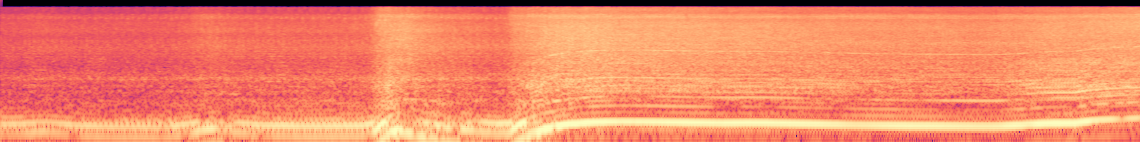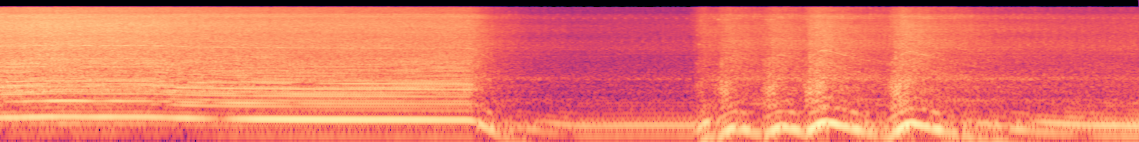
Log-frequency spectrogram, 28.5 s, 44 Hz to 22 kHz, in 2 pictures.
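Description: Freshly built 1914cc VW air-cooled flat-four with dual 44 IDF Weber carburetors idling, then revved up and held at a steady high speed for about fourteen seconds, stepping up once more partway, with a high whine rising and falling with the revs. It drops back to idle and takes a few quick throttle blips near the end.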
